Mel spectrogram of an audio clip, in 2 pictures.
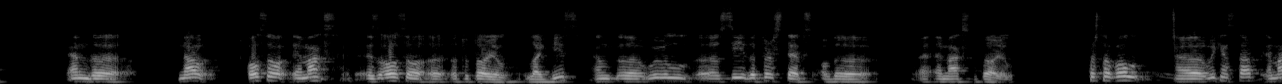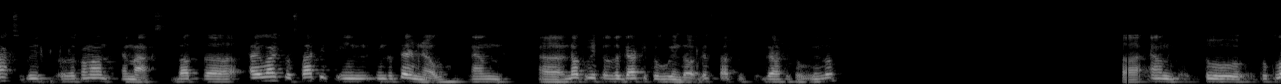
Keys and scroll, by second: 0.0-0.6 typing, 16.4 typing, 20.4 typing, 21.8 typing, 24.9 typing.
